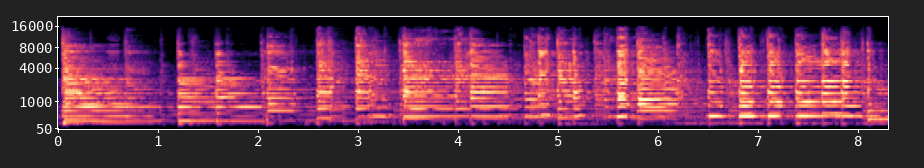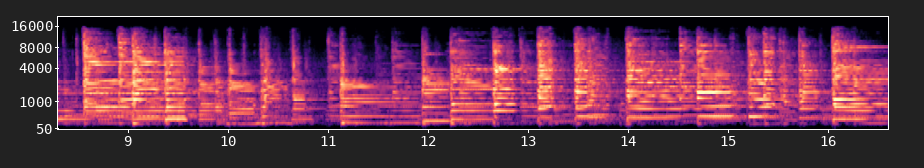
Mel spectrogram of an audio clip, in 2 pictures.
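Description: Instrumental intro of a regional Mexican song played on plucked strings: a quick picked melody, note after note, over held lower notes, with no singing yet.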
